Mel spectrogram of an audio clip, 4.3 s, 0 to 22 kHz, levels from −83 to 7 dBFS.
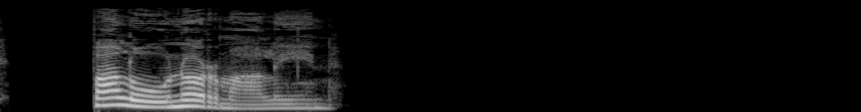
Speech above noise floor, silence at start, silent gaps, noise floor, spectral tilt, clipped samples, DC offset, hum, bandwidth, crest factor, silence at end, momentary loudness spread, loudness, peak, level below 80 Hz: over 75 dB; 0.45 s; none; under -90 dBFS; -7 dB/octave; under 0.1%; under 0.1%; none; 16 kHz; 20 dB; 2.65 s; 18 LU; -15 LUFS; 0 dBFS; -70 dBFS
